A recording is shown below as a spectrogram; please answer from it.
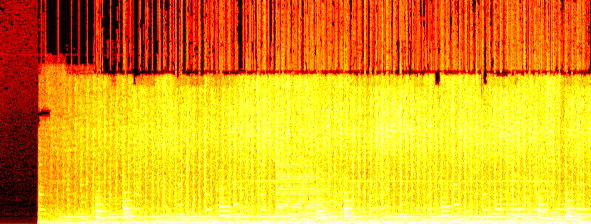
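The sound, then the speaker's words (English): Helicopter flying over an overgrown Central Park in a film scene: a loud, steady, pulsing rotor thrum begins abruptly after a short silence and continues unbroken to the end. “A second helicopter is flying alongside.”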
